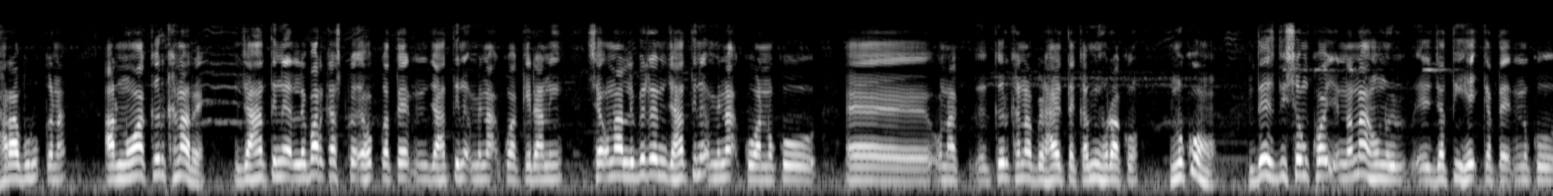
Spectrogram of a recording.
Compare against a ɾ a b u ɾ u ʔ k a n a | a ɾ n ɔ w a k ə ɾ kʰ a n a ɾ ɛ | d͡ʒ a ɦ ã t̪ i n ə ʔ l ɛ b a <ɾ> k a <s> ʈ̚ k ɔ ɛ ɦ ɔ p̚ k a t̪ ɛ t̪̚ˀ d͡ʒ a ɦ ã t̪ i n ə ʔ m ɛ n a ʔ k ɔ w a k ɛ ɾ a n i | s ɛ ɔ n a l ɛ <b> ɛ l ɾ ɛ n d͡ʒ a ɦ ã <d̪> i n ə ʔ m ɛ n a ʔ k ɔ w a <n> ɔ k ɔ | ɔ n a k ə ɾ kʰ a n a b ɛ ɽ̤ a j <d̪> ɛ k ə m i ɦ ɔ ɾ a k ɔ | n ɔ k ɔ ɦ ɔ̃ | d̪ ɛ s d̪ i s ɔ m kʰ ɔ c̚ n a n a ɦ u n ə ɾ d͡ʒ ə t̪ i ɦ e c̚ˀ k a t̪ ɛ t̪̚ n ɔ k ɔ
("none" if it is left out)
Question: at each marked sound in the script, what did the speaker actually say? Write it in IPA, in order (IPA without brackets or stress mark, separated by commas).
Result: ɾ, s, b, t̪, n, t̪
